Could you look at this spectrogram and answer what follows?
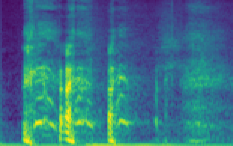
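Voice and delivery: high laugh rising at the end; rising burst of laughter; amused laugh. Real, not acted. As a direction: crack up at the mix-up. Laughing at the pho mix-up.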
